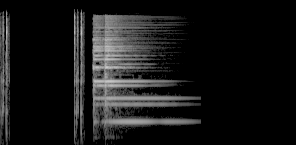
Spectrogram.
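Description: Subscribe-button animation sound effect: a mouse click, then two or three quick clicks about a second in, followed by a notification-bell ding that rings and fades over about a second and a half.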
